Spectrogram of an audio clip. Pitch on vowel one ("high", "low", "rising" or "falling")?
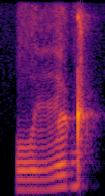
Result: rising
